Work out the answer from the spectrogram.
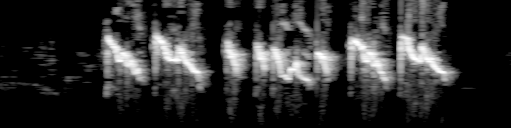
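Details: Brief 'nembak' white-eye song for luring: seven or eight high, down-slurring whistled notes delivered rapidly in a single burst of under two seconds, nothing else audible.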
